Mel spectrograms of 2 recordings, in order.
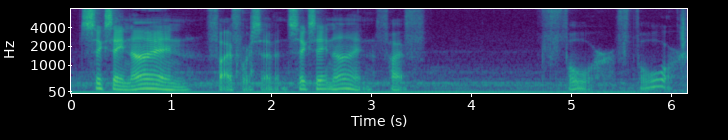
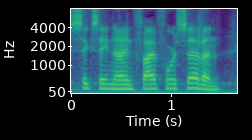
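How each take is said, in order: First: Muttered code. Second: Said in the usual way. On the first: Shown as a demonstration. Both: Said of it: "repeats code to self".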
